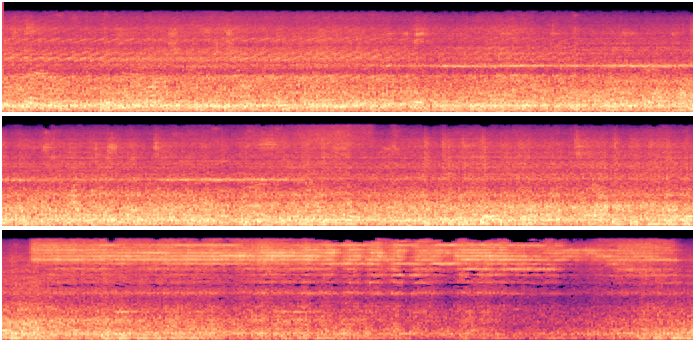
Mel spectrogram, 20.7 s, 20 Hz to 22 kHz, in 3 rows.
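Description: Thameslink Class 700 electric multiple unit pulling out along the platform: a steady rumble of wheels and running gear, with a thin high squeal for several seconds in the middle. The sound fades near the end as the last coaches go by.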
